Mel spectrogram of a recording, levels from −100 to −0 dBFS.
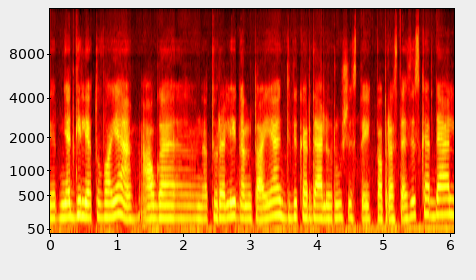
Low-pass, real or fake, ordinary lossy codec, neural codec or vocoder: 14.4 kHz; fake; Opus, 24 kbps; codec, 44.1 kHz, 7.8 kbps, DAC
